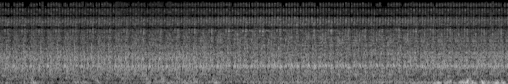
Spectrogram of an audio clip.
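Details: Warm petrol engine at operating temperature, idling with a fast, uneven valve ticking clatter rising and falling; owner blames engine oil thinned by blow-by gas after a long overdue oil change. Cause suspected, not confirmed.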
